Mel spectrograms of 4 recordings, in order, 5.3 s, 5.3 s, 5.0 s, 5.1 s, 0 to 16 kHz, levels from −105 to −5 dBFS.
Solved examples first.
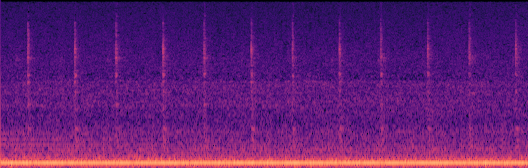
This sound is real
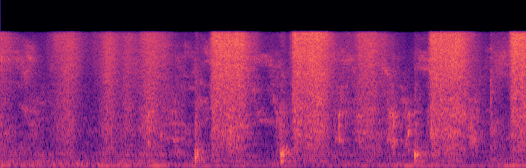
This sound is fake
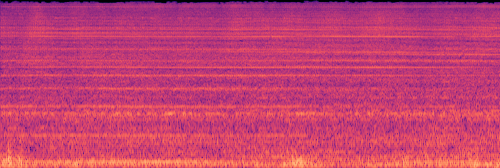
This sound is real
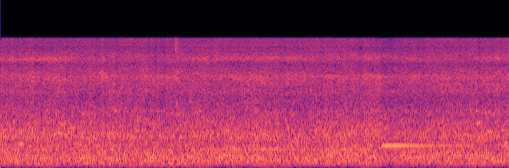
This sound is fake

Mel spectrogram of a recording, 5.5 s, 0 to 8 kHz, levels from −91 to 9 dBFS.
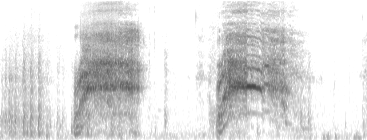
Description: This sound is real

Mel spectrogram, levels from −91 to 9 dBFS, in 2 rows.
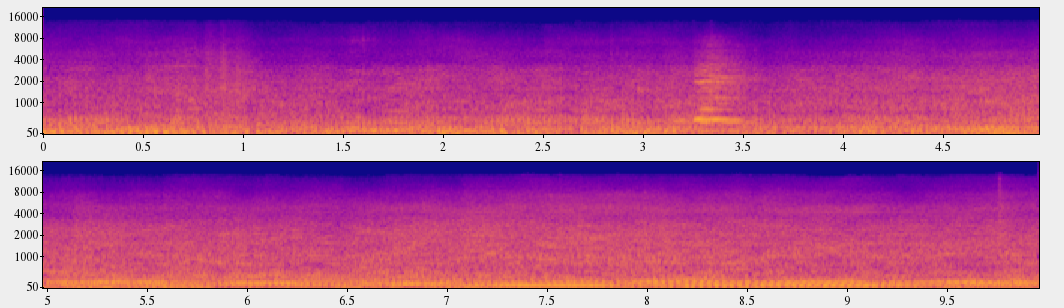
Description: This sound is fake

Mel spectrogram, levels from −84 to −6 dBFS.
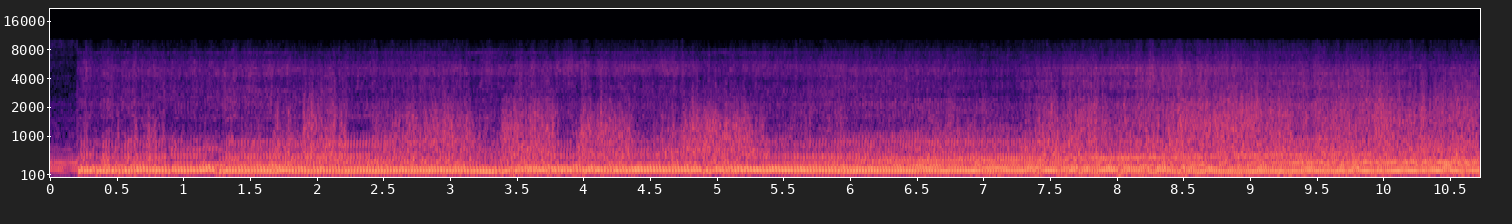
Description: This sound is real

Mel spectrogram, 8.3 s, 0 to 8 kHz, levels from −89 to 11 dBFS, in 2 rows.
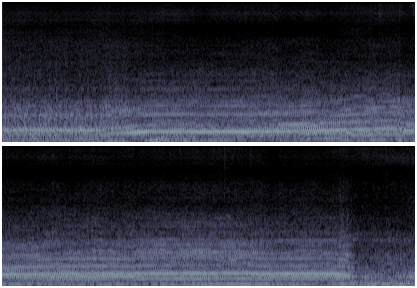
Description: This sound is fake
